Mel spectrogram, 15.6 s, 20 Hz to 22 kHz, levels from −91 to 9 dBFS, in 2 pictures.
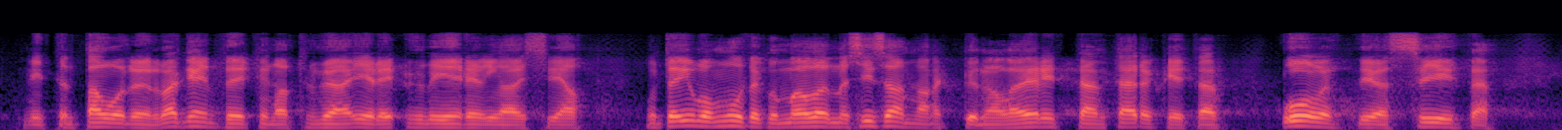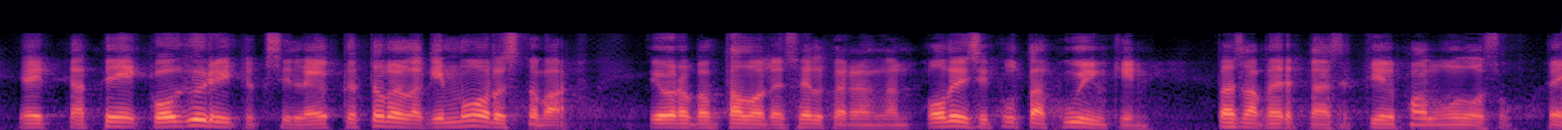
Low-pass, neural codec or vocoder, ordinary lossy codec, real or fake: none; codec, 16 kHz, 1 kbps, FunCodec, trained on Chinese and English, 50 frames a second; none; fake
